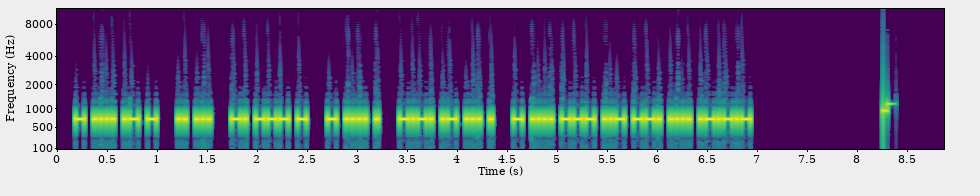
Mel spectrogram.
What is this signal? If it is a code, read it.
Morse code, heard as a keyed tone, about 40 wpm, 700 Hz. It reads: THAT IS NOT THE CASE THOUGH.
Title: Sentences from Top 1000 Words - Review Part 2 - 40wpm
